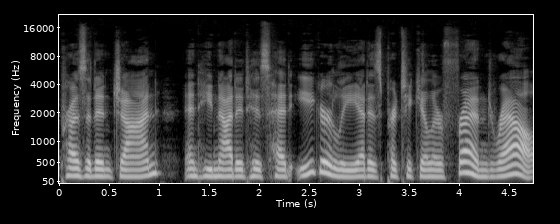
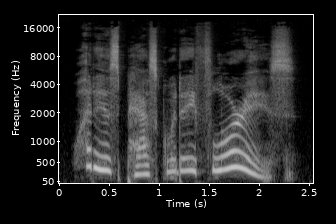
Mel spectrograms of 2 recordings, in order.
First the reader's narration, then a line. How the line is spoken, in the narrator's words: whispered Kate Whiting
